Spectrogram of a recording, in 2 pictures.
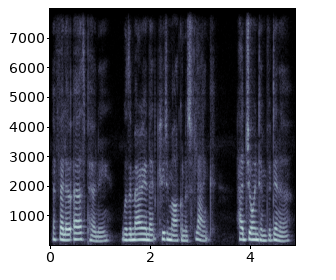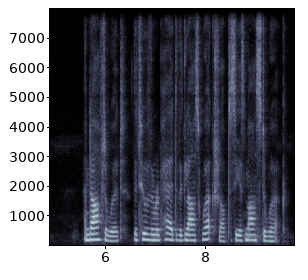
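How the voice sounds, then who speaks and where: A woman storyteller reading scripted fiction narration in a measured, careful way. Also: on the low side, a little mellow.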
